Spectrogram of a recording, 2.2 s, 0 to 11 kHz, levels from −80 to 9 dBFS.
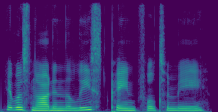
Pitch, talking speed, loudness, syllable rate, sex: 200 Hz, 245 wpm, -17 LUFS, 5.0 syllables/s, female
